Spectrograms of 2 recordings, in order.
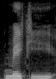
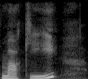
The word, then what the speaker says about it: Maki: It's not Maki a Wish. The Japanese pronunciation is Maki a Wish.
